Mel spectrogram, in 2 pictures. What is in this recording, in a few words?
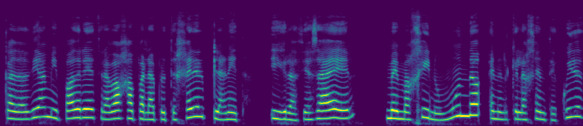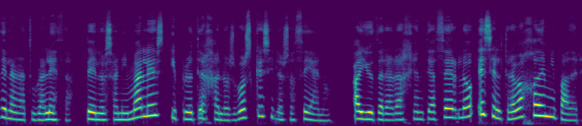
locutor nino spanish child boy voiceover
